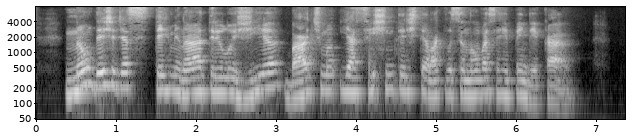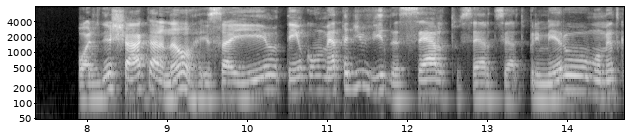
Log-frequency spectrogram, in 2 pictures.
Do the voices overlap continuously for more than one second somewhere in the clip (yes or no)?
no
